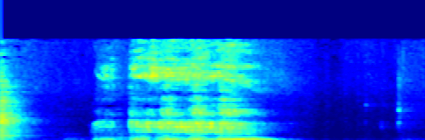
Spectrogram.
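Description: A sharp click from a glass bottle being handled at the very start, then a man's wordless vocal sound, about a second long, rising and then falling in pitch.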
